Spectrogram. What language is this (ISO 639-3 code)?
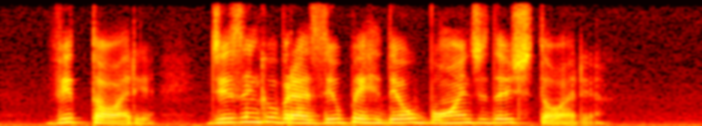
por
